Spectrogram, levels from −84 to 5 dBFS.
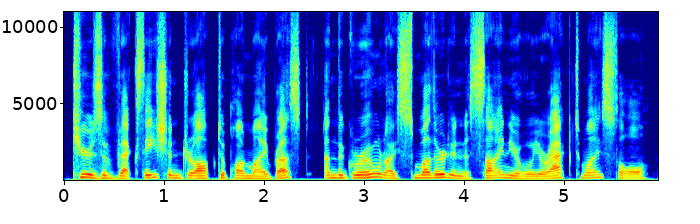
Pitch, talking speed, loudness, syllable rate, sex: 165 Hz, 190 wpm, -17 LUFS, 4.8 syllables/s, male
